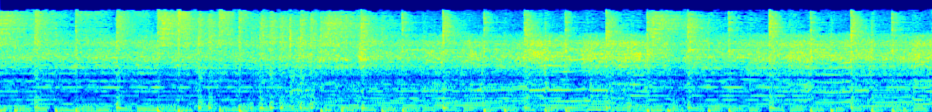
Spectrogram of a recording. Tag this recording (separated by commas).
Music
